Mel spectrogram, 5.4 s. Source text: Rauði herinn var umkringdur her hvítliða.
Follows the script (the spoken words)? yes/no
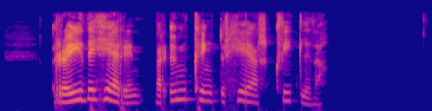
yes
